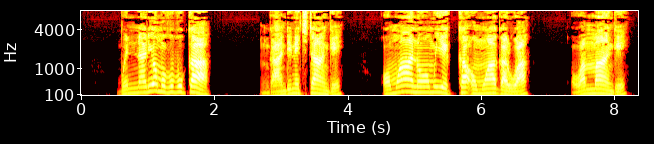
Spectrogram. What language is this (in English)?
Ganda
